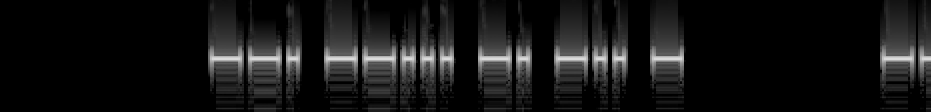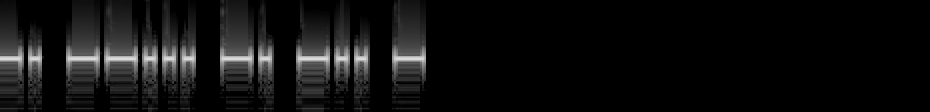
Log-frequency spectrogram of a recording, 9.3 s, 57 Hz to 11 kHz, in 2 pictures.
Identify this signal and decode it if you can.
Morse code, heard as a keyed tone, about 25 wpm, 700 Hz. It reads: G7NDT G7NDT
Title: DXCC-100 Call Signs - 5 Characters - Repeated 2x - 25wpm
